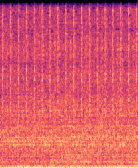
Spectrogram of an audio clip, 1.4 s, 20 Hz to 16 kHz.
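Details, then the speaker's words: Auction-bought Volvo, jump-started with a booster pack: steady even idle with a faint fast tick over it; sounds healthy overall; normal idle with light valvetrain tick. "Oh yeah. That sounds pretty decent for $200. Sounds just like my red block."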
